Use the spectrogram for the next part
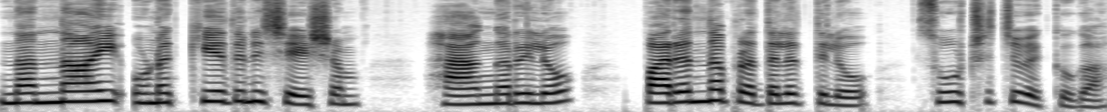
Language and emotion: Malayalam, neutral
